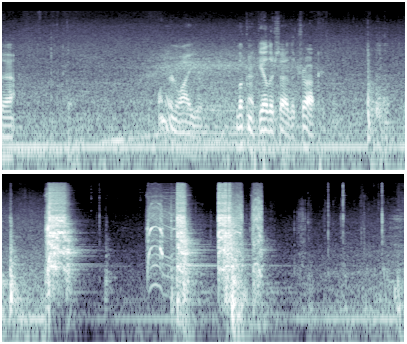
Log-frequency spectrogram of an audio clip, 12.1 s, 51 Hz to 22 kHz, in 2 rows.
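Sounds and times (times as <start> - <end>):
cordless drill boring: 8.2 - 8.8.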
